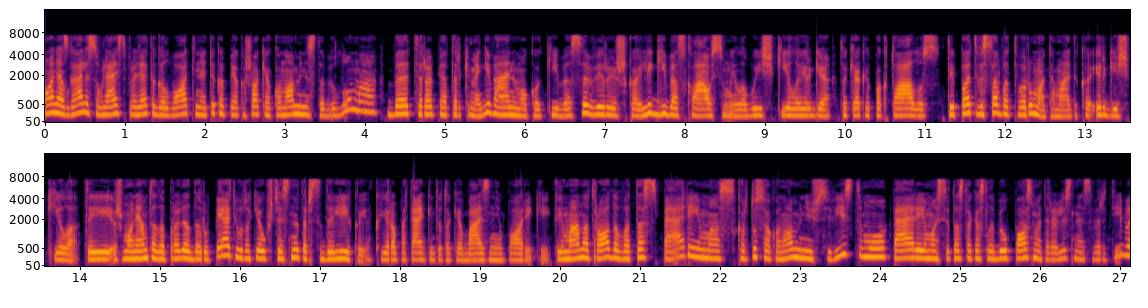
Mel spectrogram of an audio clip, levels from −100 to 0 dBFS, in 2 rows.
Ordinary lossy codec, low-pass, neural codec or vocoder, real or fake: AAC, 48 kbps; 7.2 kHz; codec, 16 kHz, 16 kbps, FreqCodec, larger model; fake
